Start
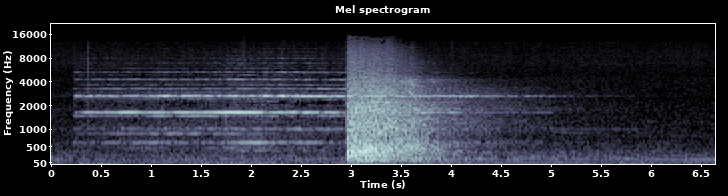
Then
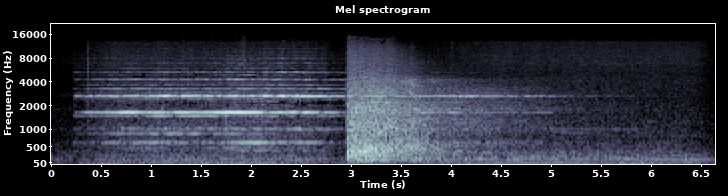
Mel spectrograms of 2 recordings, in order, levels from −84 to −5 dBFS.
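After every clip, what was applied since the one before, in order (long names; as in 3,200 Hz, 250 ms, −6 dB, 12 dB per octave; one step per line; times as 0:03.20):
automatic gain control gain up to 12.5 dB
level −6.5 dB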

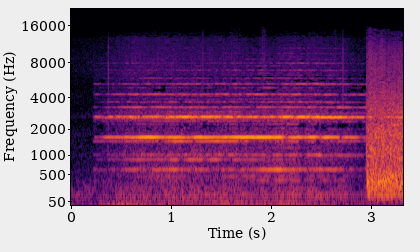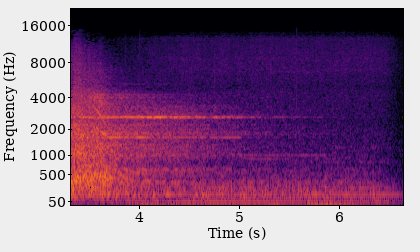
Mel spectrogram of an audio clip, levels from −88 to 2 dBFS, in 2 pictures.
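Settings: brickwall limiter −16 dBFS, peak gain reduction 8.5 dB
level +2 dB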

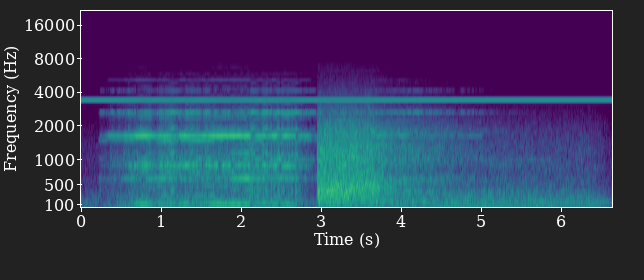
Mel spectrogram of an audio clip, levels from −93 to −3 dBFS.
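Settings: switching amplifier with a slow clock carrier 3,400 Hz
level −7 dB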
